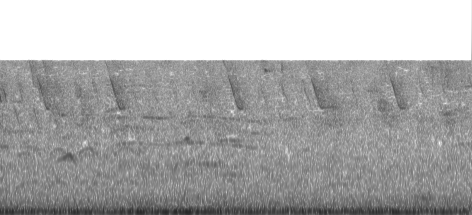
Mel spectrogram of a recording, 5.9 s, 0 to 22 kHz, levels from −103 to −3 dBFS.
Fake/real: real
